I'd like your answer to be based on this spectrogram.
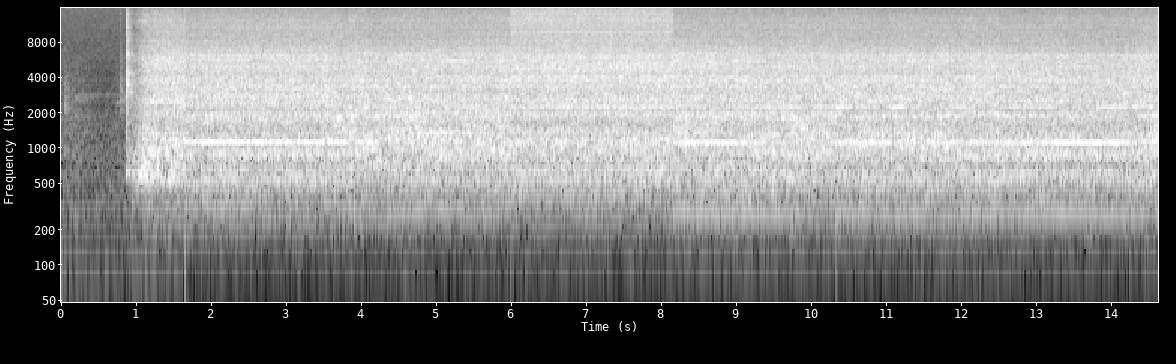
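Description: A hair dryer fitted with a diffuser, drying curly hair, switches on after a second of quiet and then blows in a steady, loud, close roar that holds almost unchanged to the end, with no talking.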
